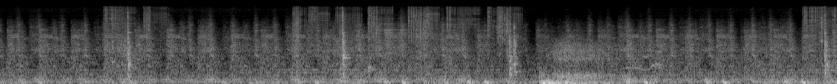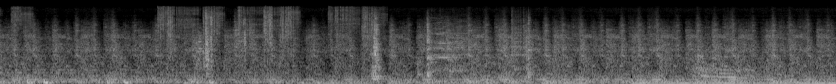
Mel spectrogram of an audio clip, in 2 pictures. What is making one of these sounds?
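Metal parts of an engine clank and rattle.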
